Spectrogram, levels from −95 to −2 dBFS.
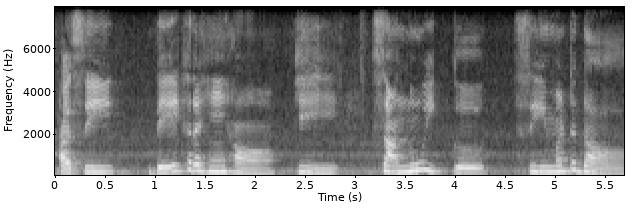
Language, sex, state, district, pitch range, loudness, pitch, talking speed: Punjabi, female, Punjab, Kapurthala, 225-270 Hz, -17 LUFS, 245 Hz, 105 wpm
